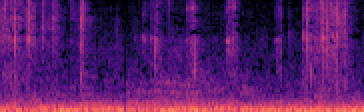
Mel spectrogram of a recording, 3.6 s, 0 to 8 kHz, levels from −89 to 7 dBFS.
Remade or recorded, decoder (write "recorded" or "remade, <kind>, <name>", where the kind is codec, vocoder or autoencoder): recorded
